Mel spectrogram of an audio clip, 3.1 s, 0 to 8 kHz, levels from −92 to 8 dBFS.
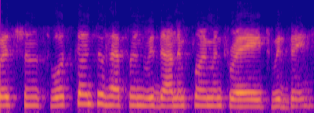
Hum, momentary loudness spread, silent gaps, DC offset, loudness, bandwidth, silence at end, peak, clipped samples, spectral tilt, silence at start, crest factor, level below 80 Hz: none; 7 LU; none; under 0.1%; -26 LUFS; 4.2 kHz; 0 s; -10 dBFS; under 0.1%; -8 dB/octave; 0 s; 16 dB; -62 dBFS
